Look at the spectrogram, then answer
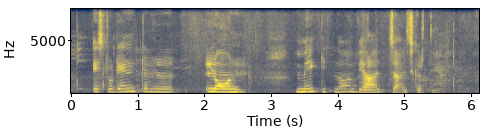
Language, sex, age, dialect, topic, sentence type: Hindi, female, 18-24, Kanauji Braj Bhasha, banking, question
